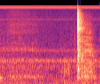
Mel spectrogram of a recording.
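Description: Quiet room tone, then about one and a half seconds in a short, sharp intake of breath before speaking.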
